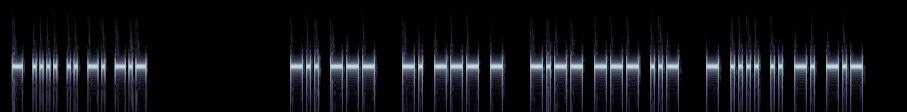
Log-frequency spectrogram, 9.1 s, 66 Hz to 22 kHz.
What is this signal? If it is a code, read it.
Morse code, heard as a keyed tone, about 39 wpm, 700 Hz. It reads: THINK DO NOT YOU THINK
